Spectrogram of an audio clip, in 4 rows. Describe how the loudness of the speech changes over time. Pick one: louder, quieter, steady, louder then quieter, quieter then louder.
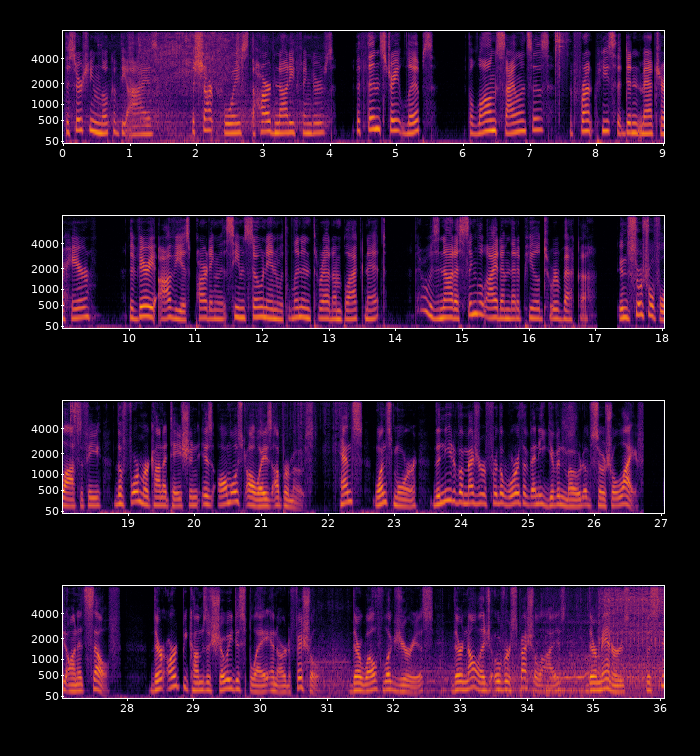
steady.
